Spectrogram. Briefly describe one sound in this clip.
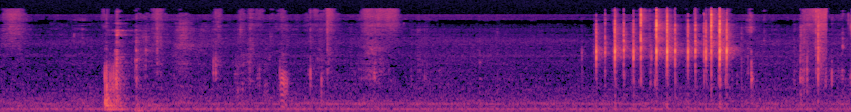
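Keyboard keys clack and click under fingers.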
